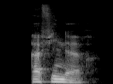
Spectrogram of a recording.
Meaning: 1. One who refines; refiner 2. One who ages cheese and purveys it
- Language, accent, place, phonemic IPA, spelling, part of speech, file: French, France, Lyon, /a.fi.nœʁ/, affineur, noun, LL-Q150 (fra)-affineur.wav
